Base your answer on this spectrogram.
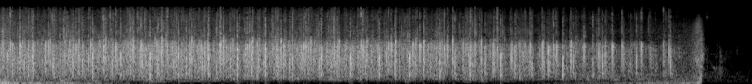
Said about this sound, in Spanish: Un fuerte aplauso.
